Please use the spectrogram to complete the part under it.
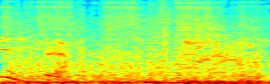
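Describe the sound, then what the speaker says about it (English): Rapid, dense gunfire from the video game Gears of War, a continuous loud clatter of shots and mechanical rattling that runs steadily throughout. "I can hear gunfire."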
